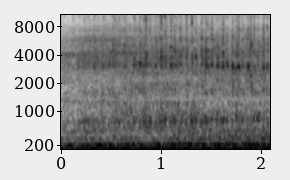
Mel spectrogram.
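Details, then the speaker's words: V8 4-speed Maverick with Holley carb after revival: deep, even burble at smooth steady idle with no misses or hunting, no fuel leaks found; normal idle, sounding as it should. "that's the way we're supposed to be sounding good deal no fuel leaks looking pretty good can't argue with that"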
